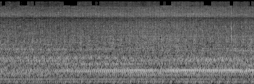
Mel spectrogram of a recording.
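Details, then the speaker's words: Honda Insight ZE1 three-cylinder after valve adjustment, previously ticking badly when cold; clearances under 25 left alone, not set especially quiet: steady idle with light even top-end ticking, no loud clatter, much better than before. "I didn't adjust mine to be particularly quiet if they were let's say under 25 I left them alone but it's much better than it was on a cold start"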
